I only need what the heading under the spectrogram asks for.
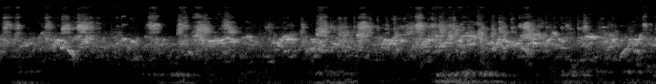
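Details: Tamed budgies feeding on millet chatter nonstop in bright, scratchy warbles and quick chirps, steady and busy throughout, with occasional soft low rustling sounds.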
